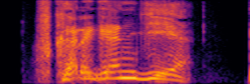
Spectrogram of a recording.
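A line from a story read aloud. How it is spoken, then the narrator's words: Cheerful bark, suddenly alert. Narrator (Russian): весело гаркнул Игнат, как-то разом выйдя из странного транса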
